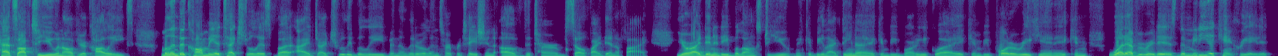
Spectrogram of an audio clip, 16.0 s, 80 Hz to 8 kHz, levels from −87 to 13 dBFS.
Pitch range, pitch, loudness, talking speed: 90-125 Hz, 105 Hz, -24 LUFS, 210 wpm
